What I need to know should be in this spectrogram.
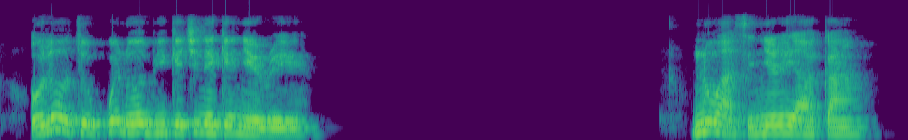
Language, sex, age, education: Igbo, female, 30-45, tertiary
